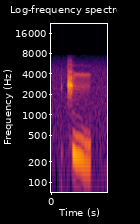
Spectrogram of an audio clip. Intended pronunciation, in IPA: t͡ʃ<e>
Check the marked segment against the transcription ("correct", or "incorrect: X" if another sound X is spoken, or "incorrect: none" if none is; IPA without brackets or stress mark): incorrect: i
